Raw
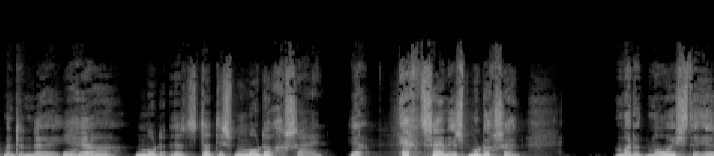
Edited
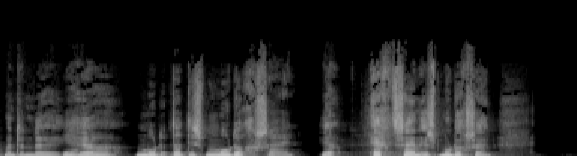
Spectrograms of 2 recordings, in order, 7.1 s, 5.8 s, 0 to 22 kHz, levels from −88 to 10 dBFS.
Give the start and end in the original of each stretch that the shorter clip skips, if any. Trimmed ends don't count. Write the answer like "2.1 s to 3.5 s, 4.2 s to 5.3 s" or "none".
1.7 s to 2.0 s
